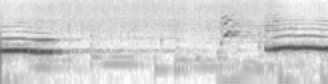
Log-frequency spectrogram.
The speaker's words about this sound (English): From the depths, it makes a sound that you can hear through the hull of a ship. It's a humpback whale, and it's the time now of their breeding season.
